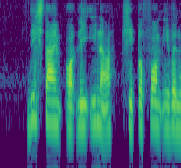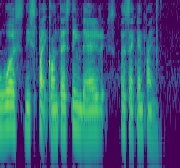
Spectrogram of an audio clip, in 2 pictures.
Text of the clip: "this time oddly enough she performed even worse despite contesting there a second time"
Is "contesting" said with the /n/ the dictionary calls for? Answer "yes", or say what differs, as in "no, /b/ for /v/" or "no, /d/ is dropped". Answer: yes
